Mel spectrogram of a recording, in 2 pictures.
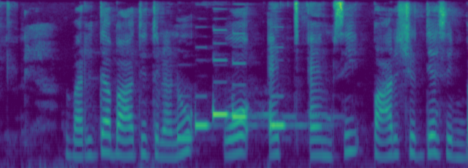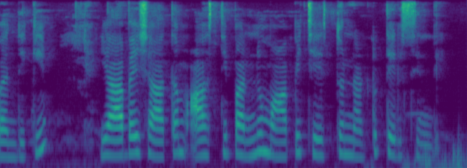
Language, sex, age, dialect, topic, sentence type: Telugu, female, 25-30, Telangana, banking, statement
